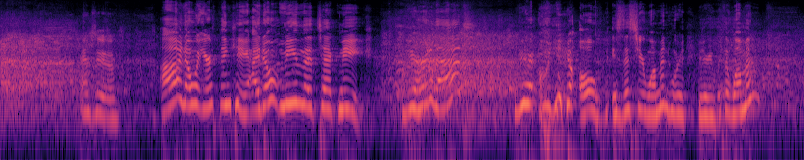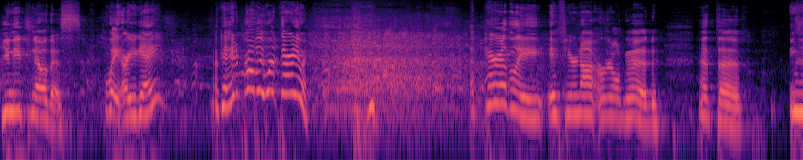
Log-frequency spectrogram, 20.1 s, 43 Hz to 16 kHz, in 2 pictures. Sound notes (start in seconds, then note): 13.8 laughter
